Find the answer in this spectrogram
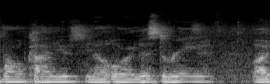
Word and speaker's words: Rome Conyers: that stuff so um everybody always says my name wrong and nobody knows how to introduce me so um you know I'll tell you I'm Rome kany you know or line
